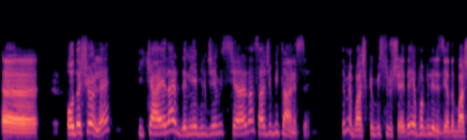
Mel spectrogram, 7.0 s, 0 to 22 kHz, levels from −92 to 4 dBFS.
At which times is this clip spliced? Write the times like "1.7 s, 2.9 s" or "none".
none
